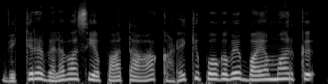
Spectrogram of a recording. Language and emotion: Tamil, fearful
